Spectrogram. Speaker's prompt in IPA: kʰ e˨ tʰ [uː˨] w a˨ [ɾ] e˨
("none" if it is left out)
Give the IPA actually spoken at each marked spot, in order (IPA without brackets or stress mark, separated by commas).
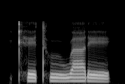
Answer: uː˨, ɾ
